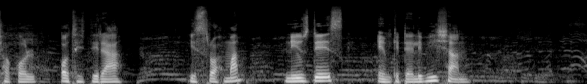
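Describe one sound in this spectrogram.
A man speaks loudly and with animation through a microphone.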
